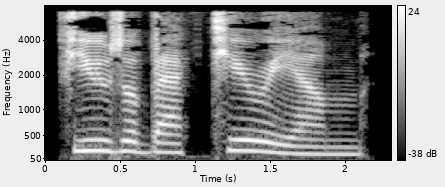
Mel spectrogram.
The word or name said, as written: fusobacterium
